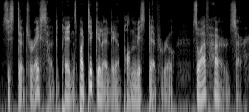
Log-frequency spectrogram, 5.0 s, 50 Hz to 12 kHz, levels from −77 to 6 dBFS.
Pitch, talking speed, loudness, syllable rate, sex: 105 Hz, 120 wpm, -23 LUFS, 5.8 syllables/s, male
